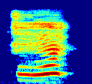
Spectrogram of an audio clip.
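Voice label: "zhi3", Mandarin Chinese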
